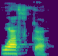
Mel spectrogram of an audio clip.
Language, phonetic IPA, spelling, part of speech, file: Polish, [ˈwafka], ławka, noun, Pl-ławka.ogg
